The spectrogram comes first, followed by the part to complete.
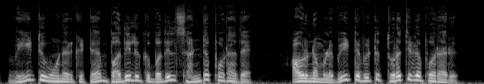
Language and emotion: Tamil, fearful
